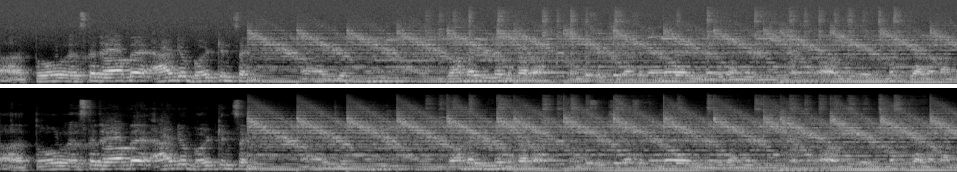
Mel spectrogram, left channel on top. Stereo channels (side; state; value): left; noise; hiss, 11 dB below the sound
